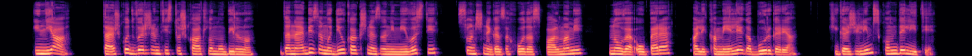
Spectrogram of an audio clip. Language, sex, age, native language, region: Slovenian, female, 18-29, Slovenian, Drava region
